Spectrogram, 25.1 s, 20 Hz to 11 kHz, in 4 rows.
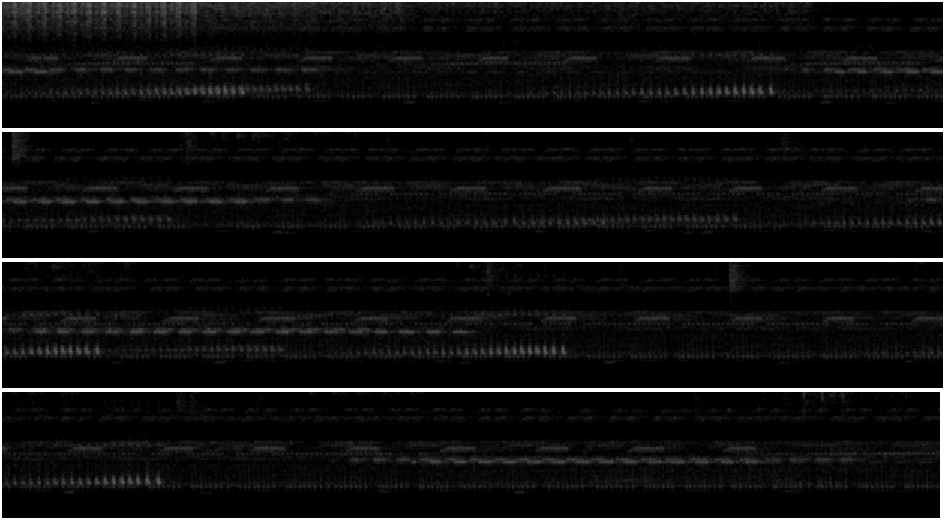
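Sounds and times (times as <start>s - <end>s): insects trilling: 0.0s - 3.0s.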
